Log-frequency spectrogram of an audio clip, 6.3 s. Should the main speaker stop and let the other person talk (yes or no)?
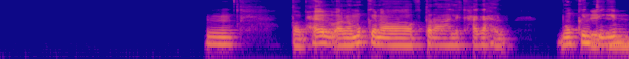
no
